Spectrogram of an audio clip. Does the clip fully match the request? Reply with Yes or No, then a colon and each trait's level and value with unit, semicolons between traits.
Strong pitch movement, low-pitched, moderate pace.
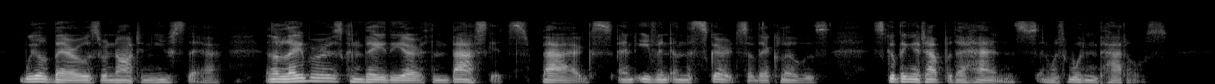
No: average, 3.1 semitones; low, 105 Hz; average, 170 wpm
